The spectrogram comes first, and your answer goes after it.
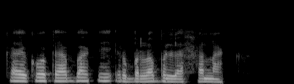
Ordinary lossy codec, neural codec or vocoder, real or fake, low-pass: none; vocoder, 22.05 kHz, 80 mel bands, WaveNeXt; fake; 5.4 kHz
